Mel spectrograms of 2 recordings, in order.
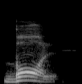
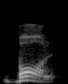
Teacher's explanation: اس کے اندر ہونٹوں کی رکاوٹ ہے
